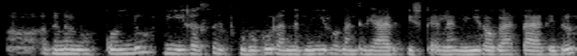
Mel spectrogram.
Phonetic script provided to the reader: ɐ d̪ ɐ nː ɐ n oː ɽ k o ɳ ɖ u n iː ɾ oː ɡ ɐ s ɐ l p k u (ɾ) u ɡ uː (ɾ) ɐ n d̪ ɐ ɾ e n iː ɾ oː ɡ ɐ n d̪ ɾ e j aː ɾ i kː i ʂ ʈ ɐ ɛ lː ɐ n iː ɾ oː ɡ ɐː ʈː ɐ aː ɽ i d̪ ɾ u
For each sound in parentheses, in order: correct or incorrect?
incorrect: ɽ, correct

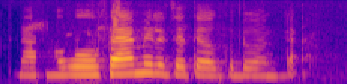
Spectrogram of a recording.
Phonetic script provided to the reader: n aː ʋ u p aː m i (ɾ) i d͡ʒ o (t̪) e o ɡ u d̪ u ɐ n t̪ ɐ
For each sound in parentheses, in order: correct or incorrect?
incorrect: l, correct

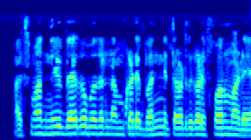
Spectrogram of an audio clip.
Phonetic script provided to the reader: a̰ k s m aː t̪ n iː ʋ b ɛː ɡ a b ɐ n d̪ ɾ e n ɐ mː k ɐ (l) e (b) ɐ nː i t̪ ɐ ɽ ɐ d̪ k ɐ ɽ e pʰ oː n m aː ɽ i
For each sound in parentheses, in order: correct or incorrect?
incorrect: ɽ, correct

